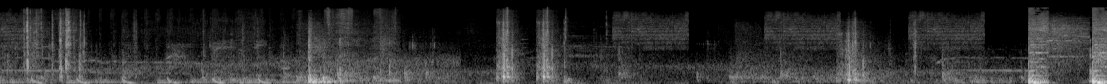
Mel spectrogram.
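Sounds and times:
music: 0.0 - 3.9, 10.2 - 11.0.

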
